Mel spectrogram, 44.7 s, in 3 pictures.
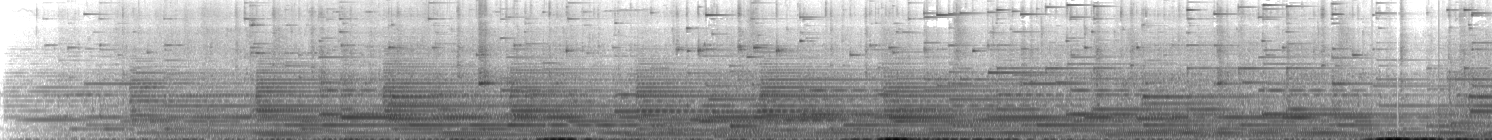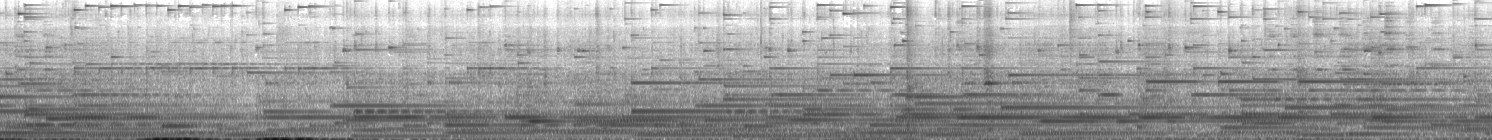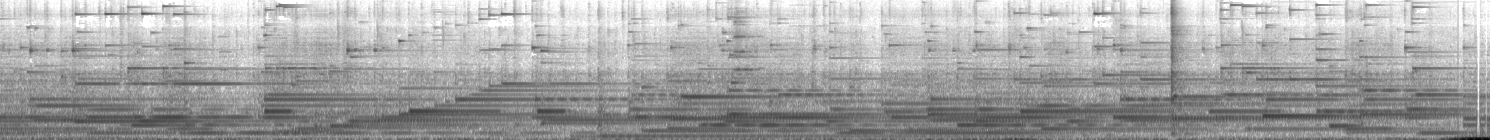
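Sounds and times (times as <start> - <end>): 
jukebox music: 0.5 - 44.6.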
